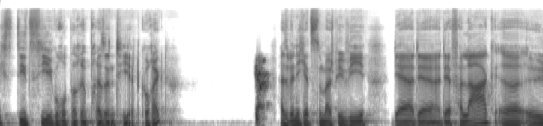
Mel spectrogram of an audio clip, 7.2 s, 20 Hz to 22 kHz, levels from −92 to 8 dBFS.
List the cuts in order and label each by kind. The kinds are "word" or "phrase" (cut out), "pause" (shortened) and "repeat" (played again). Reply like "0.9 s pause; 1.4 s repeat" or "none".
3.6 s pause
